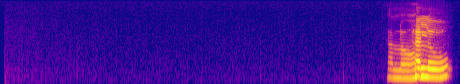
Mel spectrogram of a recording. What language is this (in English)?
Punjabi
